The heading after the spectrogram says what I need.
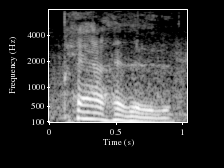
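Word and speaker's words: Pijl: His real name means arrow in Dutch, but sounds more like pale. And none of us can certain English speakers have a real difficulty in saying it. It's spelled P I J L.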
